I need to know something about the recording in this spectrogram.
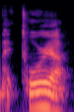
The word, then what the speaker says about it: Pretoria: we spun it and it was Escape from Ptoria. Yep, that's how it's pronounced.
